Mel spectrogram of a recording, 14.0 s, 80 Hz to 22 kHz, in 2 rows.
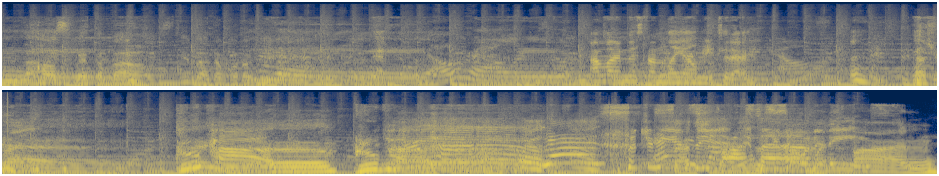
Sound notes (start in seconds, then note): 6.8 laughing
